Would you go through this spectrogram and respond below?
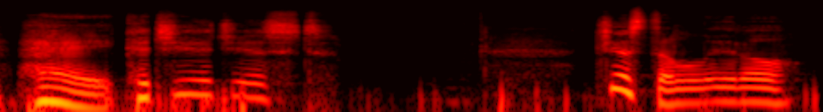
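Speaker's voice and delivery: soft, hesitant, trailing request; timid mock request. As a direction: awkwardly ask strangers to tone it down. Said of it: "being like".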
